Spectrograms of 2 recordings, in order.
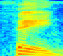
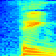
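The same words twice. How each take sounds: Both takes have the same delivery.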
